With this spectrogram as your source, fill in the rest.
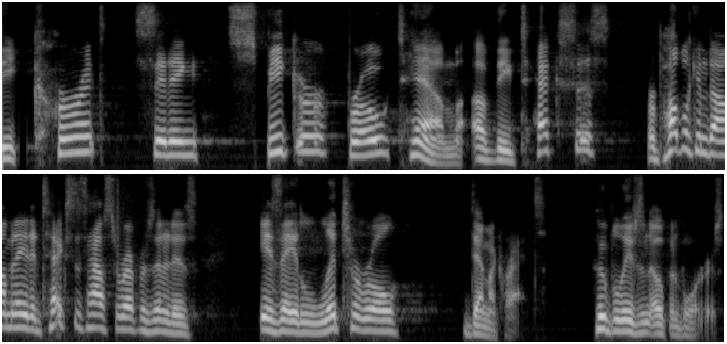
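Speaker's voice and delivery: very slow, deliberate delivery. Speaker announces he will spell the point out, saying it real slowly. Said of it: "I'm going to say this real slowly".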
